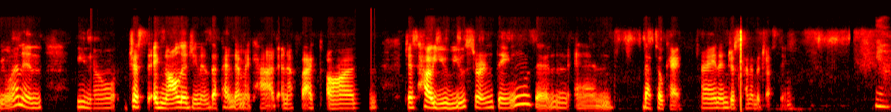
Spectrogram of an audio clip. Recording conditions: drop-outs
